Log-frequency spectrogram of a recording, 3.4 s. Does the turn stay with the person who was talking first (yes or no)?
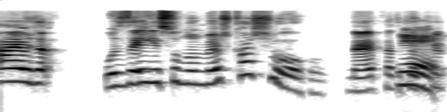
no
